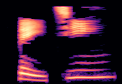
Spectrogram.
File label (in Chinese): "北京", Chinese; Chinese Grammar Wiki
